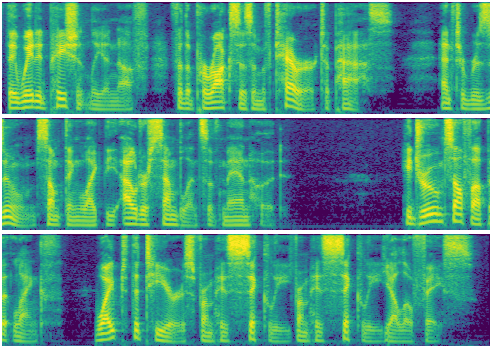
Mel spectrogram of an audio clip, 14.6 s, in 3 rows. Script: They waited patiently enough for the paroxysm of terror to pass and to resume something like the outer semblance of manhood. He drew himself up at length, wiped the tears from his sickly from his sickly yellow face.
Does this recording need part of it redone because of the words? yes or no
no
